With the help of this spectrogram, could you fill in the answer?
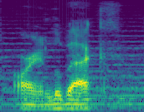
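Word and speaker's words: Arjen Lubach: a Dutch TV show his name is Ariane Luba or are in blue back if you prefer the English pronunciation pronunciation and it basically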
